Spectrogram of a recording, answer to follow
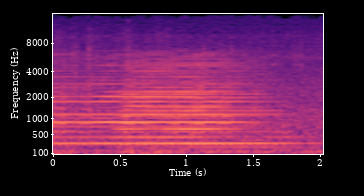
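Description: A held musical chord of several steady notes from the accompanying instrument, swelling over the first second and fading toward the end.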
